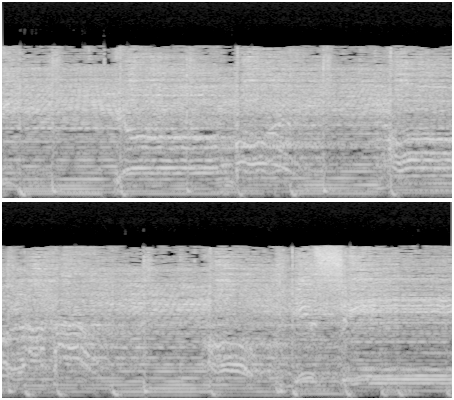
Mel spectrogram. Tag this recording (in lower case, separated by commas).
singing, music, independent music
